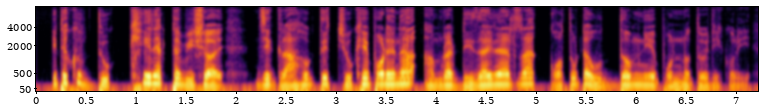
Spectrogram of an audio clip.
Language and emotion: Bengali, sad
